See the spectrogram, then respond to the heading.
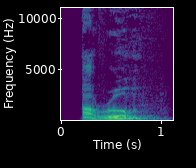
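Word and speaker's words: arum (ערום): And it's pronounced arum. Arum.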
